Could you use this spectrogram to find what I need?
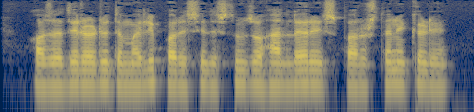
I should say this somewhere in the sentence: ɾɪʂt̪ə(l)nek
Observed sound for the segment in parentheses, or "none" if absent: none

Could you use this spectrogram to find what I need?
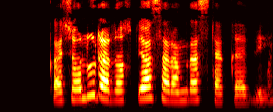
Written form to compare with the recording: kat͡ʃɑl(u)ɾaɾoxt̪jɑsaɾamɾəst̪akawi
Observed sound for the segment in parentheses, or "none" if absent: u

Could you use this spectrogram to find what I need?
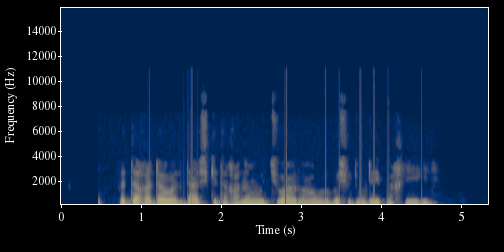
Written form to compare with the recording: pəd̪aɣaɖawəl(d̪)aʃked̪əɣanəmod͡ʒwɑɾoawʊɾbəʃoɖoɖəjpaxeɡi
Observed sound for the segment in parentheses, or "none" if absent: d̪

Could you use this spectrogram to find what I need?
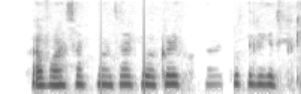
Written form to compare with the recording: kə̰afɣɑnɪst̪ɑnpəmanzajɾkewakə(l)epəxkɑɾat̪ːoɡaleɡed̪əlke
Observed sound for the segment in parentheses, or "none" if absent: ɽ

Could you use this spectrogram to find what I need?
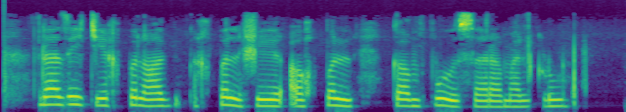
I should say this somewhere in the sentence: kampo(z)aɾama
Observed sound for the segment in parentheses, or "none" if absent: s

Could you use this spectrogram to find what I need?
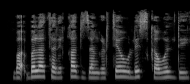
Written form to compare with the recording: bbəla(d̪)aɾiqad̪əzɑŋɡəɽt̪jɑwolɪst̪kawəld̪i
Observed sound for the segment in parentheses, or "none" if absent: t̪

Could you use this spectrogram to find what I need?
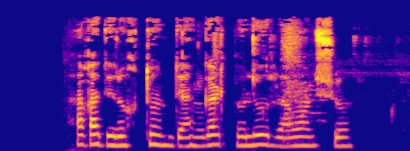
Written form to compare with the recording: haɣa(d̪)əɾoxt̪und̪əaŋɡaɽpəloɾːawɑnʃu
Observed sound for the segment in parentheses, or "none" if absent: d̪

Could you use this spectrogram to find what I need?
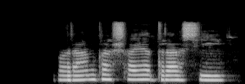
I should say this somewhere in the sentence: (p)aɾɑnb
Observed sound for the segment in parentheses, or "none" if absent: b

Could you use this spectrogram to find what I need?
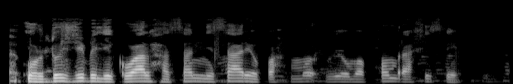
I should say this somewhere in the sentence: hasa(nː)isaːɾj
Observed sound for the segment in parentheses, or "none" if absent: nː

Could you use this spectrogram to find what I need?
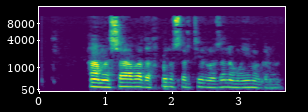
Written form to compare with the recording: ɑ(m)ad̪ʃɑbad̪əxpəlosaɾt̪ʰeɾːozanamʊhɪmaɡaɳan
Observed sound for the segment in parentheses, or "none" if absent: m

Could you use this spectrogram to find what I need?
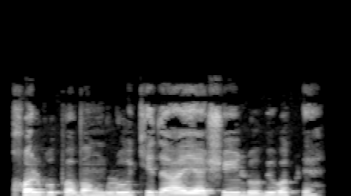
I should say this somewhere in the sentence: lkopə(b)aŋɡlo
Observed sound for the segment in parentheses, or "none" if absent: b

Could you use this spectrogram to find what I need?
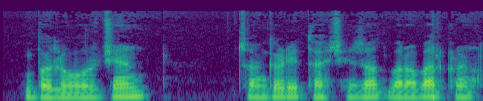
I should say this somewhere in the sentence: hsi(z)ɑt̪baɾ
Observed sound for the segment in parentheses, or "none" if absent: z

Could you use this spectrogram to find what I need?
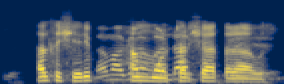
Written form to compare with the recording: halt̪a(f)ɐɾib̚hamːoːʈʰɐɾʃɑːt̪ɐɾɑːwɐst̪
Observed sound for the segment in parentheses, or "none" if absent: ʃ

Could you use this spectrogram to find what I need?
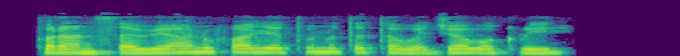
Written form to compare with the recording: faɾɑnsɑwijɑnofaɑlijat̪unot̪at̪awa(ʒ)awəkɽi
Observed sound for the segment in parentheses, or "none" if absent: d͡ʒ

